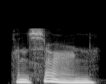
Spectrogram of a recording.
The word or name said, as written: concern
